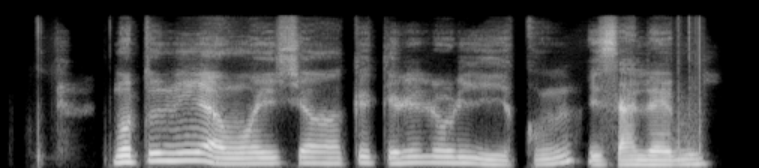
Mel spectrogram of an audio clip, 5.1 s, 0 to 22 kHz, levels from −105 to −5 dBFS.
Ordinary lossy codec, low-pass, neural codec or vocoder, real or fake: none; 14.4 kHz; codec, 44.1 kHz, 2.6 kbps, DAC; fake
